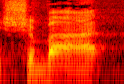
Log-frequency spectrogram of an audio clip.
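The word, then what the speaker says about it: Shabbat (שבת): Even in Israel today, Shabbat, that's how you say it in Hebrew, you know, Shabbat is a very big deal.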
